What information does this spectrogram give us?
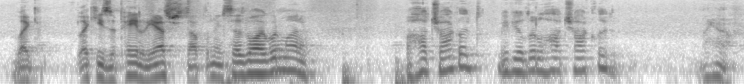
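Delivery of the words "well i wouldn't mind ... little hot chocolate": high, timid voice. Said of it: "all timid".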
